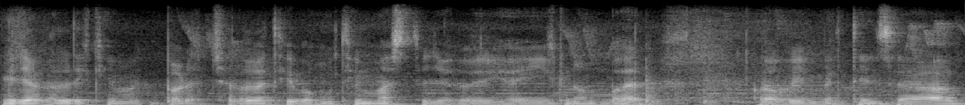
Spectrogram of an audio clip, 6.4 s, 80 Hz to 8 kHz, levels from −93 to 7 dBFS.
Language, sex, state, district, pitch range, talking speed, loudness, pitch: Chhattisgarhi, male, Chhattisgarh, Sarguja, 105-115 Hz, 205 wpm, -21 LUFS, 110 Hz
